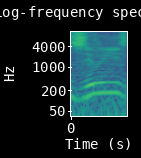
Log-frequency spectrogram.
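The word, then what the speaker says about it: Zthuee: lot of uh i think they're called zooeys or that's what they're usually that's all they're pronounced zooey it's uh it's the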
